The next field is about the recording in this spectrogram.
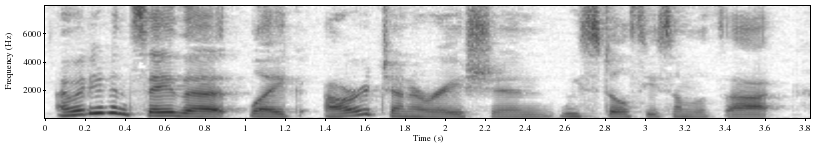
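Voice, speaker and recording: A woman talking as a guest on a video call, animated and joking. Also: sits low, normal speed. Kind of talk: casual chat.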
